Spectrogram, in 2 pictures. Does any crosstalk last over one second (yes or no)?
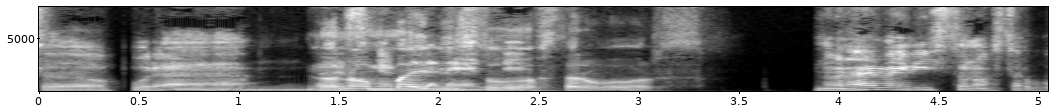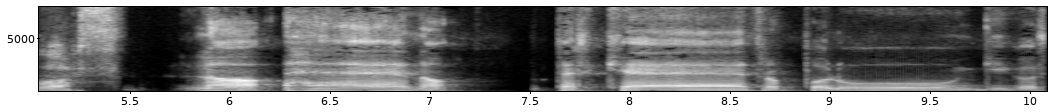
yes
